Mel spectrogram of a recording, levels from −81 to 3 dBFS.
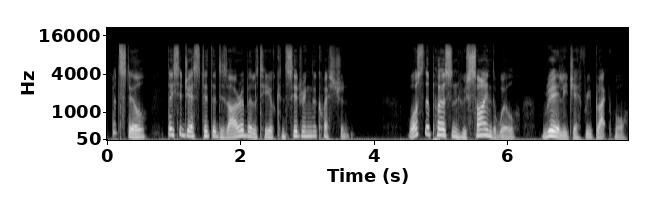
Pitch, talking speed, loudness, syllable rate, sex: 140 Hz, 155 wpm, -19 LUFS, 5.9 syllables/s, male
